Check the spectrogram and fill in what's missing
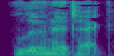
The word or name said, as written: lunatic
